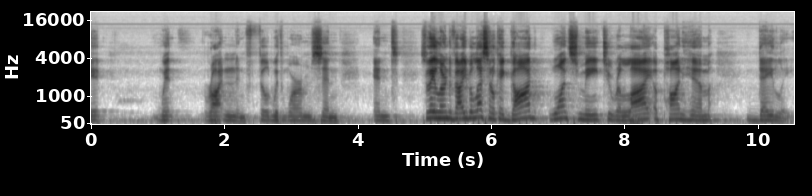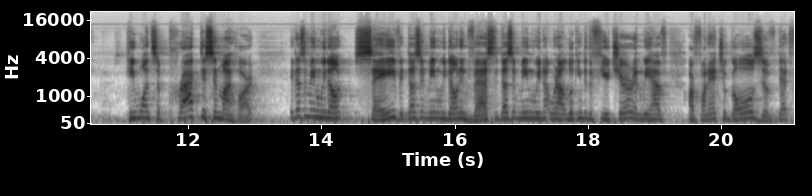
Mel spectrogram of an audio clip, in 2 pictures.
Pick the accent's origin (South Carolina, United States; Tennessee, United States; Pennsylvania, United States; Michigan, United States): Tennessee, United States; Memphis; I had just left my hometown of Memphis.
